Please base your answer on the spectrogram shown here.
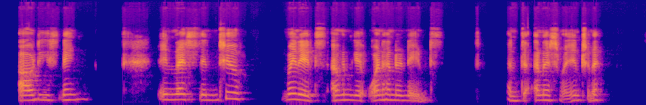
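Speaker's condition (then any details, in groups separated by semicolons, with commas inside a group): Cerebral palsy; from birth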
